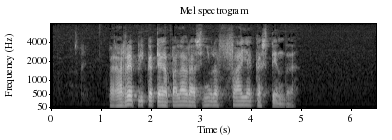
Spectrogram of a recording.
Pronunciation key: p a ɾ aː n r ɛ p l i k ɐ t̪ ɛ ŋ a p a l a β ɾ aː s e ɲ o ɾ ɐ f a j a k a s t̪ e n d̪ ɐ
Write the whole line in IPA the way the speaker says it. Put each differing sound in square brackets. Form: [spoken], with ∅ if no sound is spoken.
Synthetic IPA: p a ɾ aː [∅] r ɛ p l i k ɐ t̪ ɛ ŋ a p a l a β ɾ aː s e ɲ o ɾ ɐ f a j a k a s t̪ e n d̪ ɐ

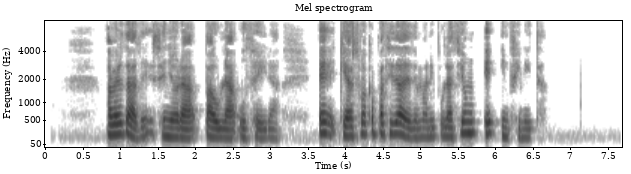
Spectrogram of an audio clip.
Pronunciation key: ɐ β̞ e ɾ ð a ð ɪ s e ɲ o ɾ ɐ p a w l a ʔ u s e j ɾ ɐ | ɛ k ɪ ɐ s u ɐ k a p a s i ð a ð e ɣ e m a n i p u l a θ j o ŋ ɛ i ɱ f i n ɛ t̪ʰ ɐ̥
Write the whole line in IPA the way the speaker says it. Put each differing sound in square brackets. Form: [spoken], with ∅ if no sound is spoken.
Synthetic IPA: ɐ β̞ e ɾ ð a ð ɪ s e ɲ o ɾ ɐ p a w l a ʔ u [θ] e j ɾ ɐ | ɛ k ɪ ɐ s u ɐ k a p a [θ] i ð a ð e [ð] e m a n i p u l a θ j o ŋ ɛ i ɱ f i n [i] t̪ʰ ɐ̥

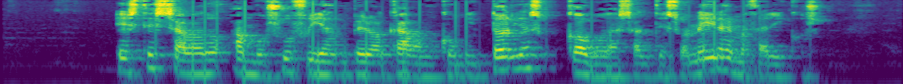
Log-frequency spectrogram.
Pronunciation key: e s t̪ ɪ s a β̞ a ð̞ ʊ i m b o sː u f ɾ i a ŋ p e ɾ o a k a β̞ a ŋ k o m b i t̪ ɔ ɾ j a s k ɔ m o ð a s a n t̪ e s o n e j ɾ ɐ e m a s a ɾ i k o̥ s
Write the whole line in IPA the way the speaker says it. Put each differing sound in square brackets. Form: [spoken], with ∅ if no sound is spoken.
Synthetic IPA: e s t̪ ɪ s a β̞ a ð̞ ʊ [a] m b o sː u f ɾ i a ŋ p e ɾ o a k a β̞ a ŋ k o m b i t̪ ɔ ɾ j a s k ɔ m o ð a s a n t̪ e s o n e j ɾ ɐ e m a [θ] a ɾ i k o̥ s

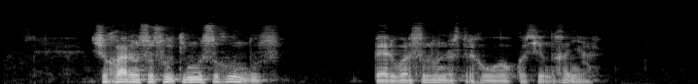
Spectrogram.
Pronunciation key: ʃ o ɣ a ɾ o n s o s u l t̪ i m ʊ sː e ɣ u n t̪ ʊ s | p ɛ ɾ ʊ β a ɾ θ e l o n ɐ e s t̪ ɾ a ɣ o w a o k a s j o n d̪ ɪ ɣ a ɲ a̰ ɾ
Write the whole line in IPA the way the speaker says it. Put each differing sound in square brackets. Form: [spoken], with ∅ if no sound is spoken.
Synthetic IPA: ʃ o ɣ a ɾ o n s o s u l t̪ i m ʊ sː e ɣ u n [d̪] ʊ s | p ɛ ɾ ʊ β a ɾ θ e l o n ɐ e s t̪ ɾ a ɣ o w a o k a s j o n d̪ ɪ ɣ a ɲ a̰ ɾ

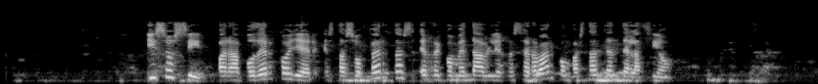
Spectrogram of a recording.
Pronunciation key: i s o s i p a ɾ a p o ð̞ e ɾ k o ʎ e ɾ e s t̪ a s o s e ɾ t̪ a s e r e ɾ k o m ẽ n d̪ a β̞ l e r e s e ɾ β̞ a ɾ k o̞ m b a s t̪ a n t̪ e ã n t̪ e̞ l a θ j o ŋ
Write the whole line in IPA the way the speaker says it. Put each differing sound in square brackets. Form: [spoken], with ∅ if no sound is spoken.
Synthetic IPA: i s o s i p a ɾ a p o ð̞ e ɾ k o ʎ e ɾ e s t̪ a s o [f] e ɾ t̪ a s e r e [∅] k o m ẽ n d̪ a β̞ l e r e s e ɾ β̞ a ɾ k o̞ m b a s t̪ a n t̪ e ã n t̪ e̞ l a θ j o ŋ

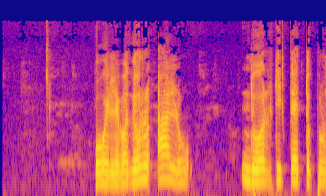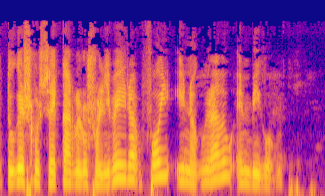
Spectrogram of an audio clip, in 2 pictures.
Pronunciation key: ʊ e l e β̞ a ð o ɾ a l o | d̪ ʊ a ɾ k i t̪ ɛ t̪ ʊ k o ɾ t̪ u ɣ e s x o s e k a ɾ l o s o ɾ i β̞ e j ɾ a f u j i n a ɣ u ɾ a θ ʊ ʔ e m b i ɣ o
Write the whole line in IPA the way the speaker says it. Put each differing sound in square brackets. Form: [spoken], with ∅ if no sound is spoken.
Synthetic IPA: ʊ e l e β̞ a ð o ɾ a l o | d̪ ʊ a ɾ k i t̪ ɛ t̪ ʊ [p] o ɾ t̪ u ɣ e s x o s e k a ɾ l o s o [l] i β̞ e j ɾ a f [o] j i n a ɣ u ɾ a [ð] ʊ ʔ e m b i ɣ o

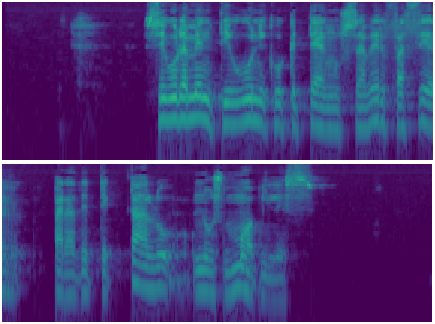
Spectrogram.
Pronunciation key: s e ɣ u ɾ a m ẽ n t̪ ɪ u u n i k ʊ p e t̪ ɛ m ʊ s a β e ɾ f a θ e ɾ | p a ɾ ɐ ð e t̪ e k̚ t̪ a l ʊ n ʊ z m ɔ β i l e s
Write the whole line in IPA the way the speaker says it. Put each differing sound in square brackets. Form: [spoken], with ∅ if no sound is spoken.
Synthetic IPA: s e ɣ u ɾ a m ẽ n t̪ ɪ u u n i k ʊ [k] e t̪ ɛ [ŋ] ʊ s a β e ɾ f a θ e ɾ | p a ɾ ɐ ð e t̪ e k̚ t̪ a l ʊ n ʊ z m ɔ β i l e s

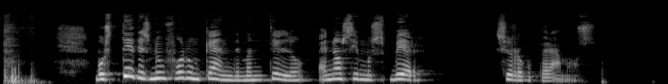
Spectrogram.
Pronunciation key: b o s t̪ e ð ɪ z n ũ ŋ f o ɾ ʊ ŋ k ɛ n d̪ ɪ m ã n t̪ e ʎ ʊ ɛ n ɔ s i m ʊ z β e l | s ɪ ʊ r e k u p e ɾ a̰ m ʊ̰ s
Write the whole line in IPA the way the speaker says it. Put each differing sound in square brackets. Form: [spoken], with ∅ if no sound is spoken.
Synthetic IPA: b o s t̪ e ð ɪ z n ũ ŋ f o ɾ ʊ ŋ k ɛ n d̪ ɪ m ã n t̪ e [l] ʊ ɛ n ɔ s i m ʊ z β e [ɾ] | s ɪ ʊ r e k u p e ɾ a̰ m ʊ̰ s

